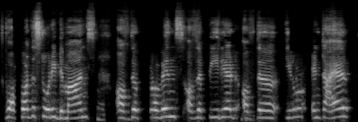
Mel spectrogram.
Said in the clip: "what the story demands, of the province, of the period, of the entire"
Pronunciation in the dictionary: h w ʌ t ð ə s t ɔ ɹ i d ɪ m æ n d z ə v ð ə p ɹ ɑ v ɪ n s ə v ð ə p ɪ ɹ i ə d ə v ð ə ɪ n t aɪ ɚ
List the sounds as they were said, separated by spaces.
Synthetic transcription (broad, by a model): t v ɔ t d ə s t ɔ ɹ i d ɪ m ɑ n d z ə v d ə p ɹ ɑ v ɪ n s ə v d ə p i ɹ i ə d ə v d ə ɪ n t aɪ ɚ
